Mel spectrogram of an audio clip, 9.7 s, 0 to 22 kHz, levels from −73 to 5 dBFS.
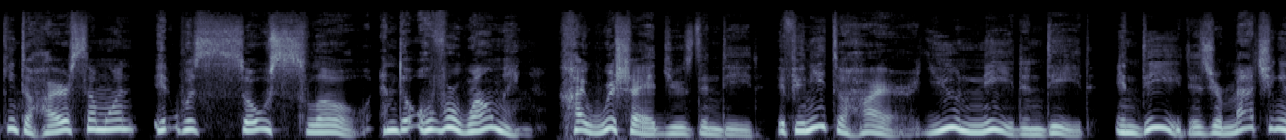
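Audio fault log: No audible faults anywhere in this speech recording.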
